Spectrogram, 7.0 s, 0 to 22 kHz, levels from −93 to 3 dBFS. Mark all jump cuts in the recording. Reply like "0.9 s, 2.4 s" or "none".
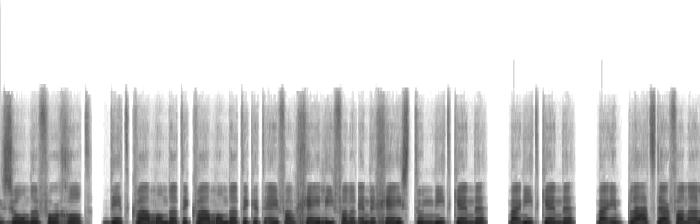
1.0 s, 1.9 s, 3.6 s, 5.2 s

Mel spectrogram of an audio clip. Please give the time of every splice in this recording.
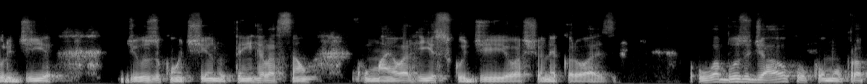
3.5 s

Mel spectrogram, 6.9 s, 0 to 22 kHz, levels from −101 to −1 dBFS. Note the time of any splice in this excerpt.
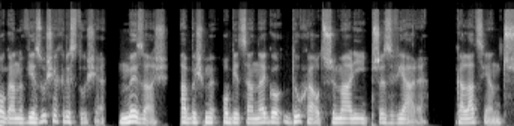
1.5 s, 2.3 s, 5.8 s

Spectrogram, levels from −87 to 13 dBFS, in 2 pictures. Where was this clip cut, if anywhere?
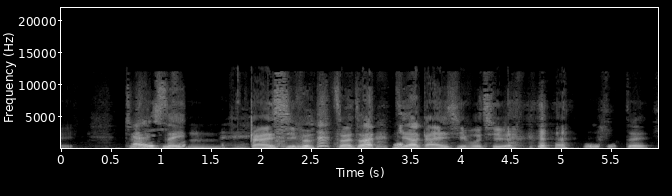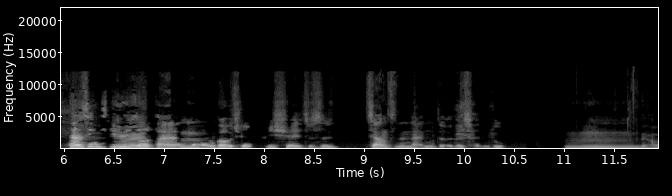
1.2 s, 2.5 s

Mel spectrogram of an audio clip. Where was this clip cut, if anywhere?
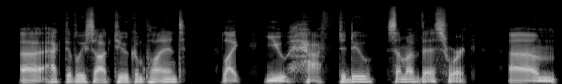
none

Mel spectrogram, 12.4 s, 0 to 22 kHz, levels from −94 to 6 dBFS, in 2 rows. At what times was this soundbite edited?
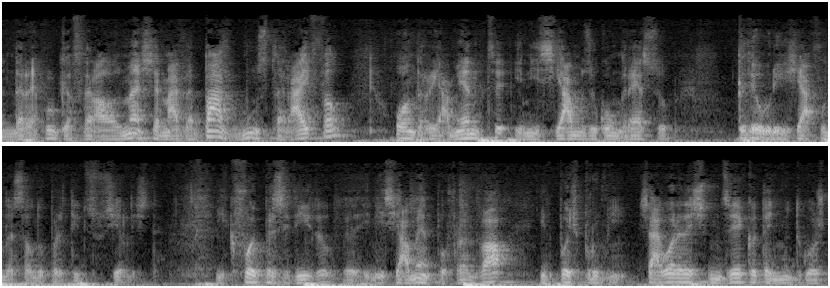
none

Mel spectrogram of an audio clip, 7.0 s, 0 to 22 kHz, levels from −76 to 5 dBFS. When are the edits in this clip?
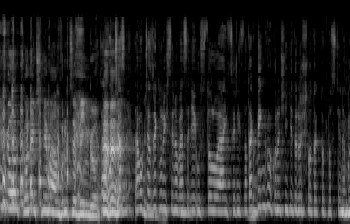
none

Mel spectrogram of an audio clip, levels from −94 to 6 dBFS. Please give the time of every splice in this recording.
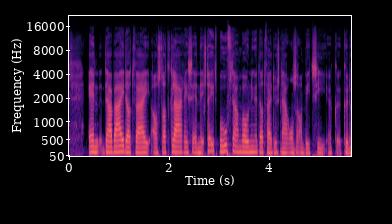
2.7 s

